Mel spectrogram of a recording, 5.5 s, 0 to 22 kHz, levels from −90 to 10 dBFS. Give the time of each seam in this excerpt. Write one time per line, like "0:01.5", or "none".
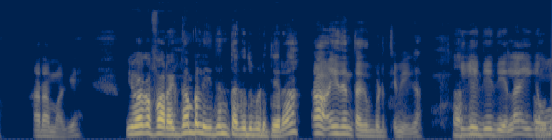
0:01.1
